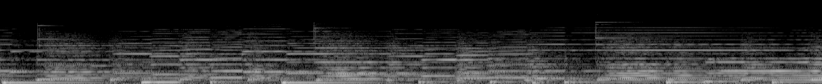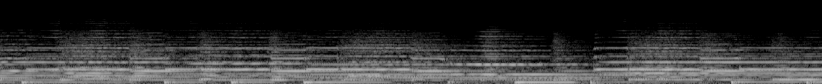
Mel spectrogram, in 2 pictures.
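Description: No technical faults can be heard anywhere in the clip. Nothing interrupts or disturbs the audio at any point.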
